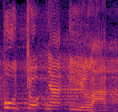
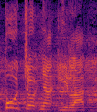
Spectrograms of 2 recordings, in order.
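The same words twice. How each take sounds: The two takes are said the same way.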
